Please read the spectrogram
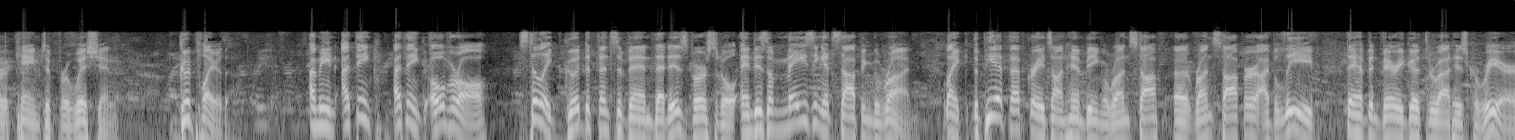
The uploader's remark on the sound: live from the Wells Fargo Championship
